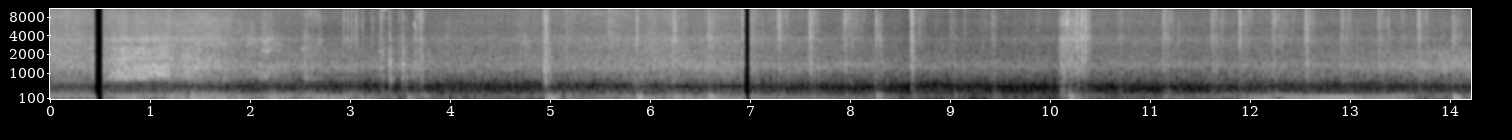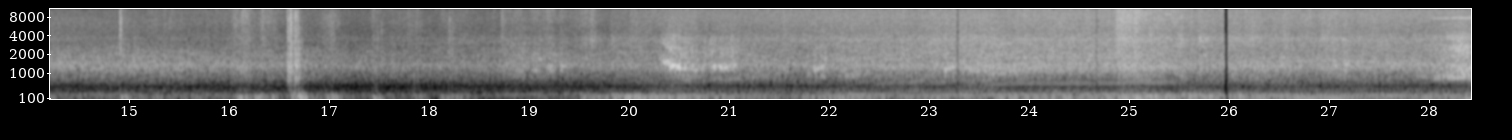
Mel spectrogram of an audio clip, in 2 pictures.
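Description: A car engine idles and revs, then accelerates.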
